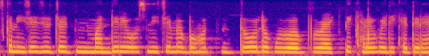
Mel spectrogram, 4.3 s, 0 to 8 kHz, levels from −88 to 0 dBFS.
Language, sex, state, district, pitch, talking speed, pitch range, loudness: Hindi, female, Chhattisgarh, Raipur, 245 Hz, 265 wpm, 235-250 Hz, -15 LUFS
